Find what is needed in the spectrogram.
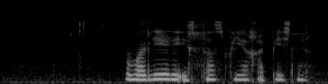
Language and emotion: Russian, neutral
